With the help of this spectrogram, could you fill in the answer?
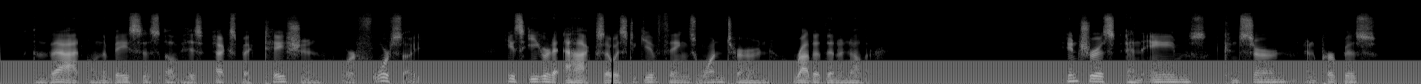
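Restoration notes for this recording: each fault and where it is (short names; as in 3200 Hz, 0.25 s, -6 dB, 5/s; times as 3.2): buzz 60 Hz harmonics 18 -35 dBFS
6.11–6.14 gap 26 ms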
